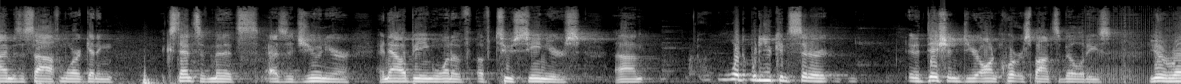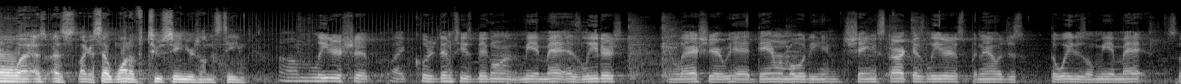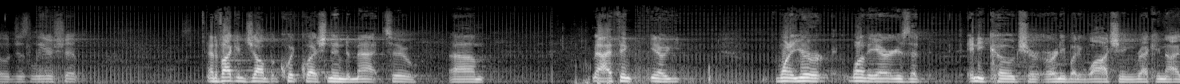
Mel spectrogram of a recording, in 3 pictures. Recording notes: We took to the road to Magerks in Fort Washington, for the La Salle Basketball Tip Off Show.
